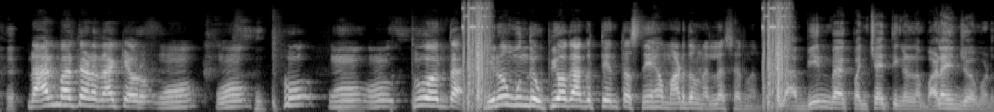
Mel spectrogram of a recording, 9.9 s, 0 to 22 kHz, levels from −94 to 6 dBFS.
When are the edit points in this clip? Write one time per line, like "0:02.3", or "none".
0:04.7
0:07.7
